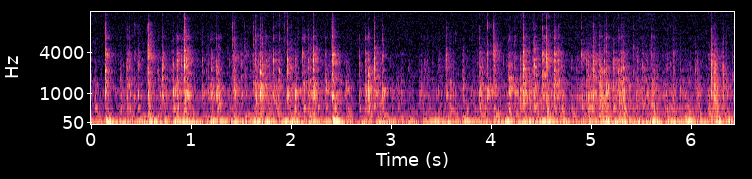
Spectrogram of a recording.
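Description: Both hands type fast with their fingertips on a mint-green plastic retro keyboard with round white plastic keycaps. A steady stream of quick, overlapping clicky taps runs throughout, over a constant low hum.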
